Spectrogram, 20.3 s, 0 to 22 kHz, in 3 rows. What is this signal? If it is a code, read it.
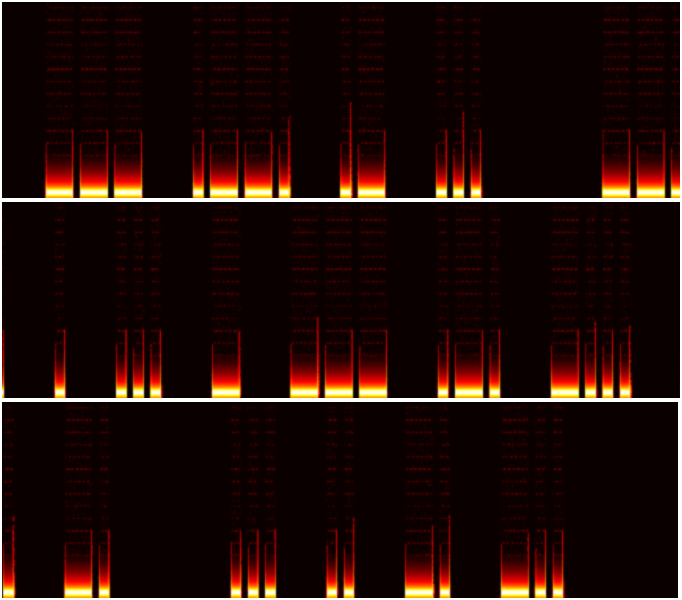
Morse code, heard as a keyed tone, about 14 wpm, spaced as for 10 wpm, 680 Hz. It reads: OPAS GESTORBEN SIND
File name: Morsekurs / Witze / Witz 26. Oktober 2021, 50 F70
